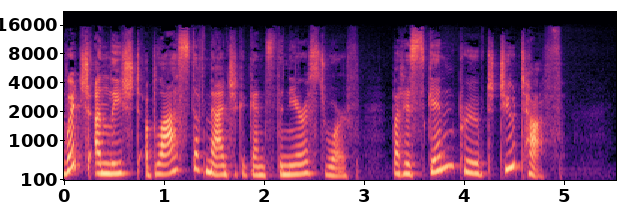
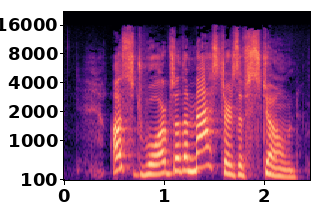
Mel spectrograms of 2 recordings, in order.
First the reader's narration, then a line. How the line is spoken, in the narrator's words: they cried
